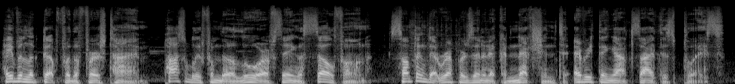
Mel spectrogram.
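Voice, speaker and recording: A man narrating an audio drama as a sober storyteller, with a raspy voice. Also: deep voice, sing-song, a little fast, few pauses, full character voice. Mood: sober, descriptive.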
